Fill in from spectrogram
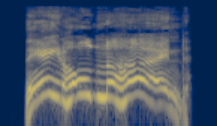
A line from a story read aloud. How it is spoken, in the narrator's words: Vail yelled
